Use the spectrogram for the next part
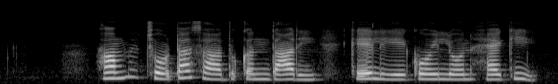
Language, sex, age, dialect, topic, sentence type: Magahi, female, 18-24, Western, banking, question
